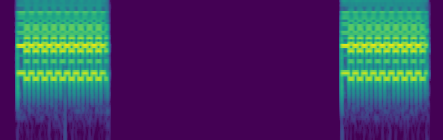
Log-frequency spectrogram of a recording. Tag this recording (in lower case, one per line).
telephone
alarm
